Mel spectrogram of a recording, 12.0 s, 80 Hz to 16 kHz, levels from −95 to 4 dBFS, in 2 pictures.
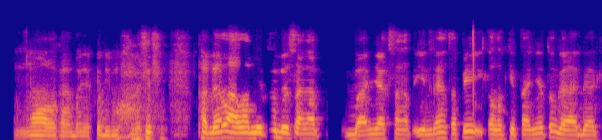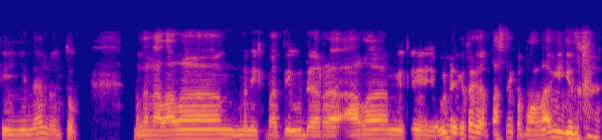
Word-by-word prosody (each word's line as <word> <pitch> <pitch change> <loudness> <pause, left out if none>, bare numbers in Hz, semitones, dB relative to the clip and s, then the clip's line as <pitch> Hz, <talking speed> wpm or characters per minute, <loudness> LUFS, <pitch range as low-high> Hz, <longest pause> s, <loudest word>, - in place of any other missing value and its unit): Mall, 105 -1 +1
Kak, 100 0 -3
banyak 100 0 -6
yang 110 - -3
di - - -5
mall 130 +1 -3
sih. 140 -2 0 0.3
Padahal 145 +1 +6
alam 140 0 +4
itu - - -1
udah 140 -3 +5
sangat 125 -1 +2 0.2
banyak, 120 +2 +1
sangat 120 -1 -5
indah. 125 +5 0
Tapi 155 +4 -1
kalau 120 -1 0
kitanya 120 +2 -1
tuh 155 +3 -3
enggak 120 -4 +4
ada 115 - 0
keinginan 115 +3 -4
untuk 115 0 -9 0.5
mengenal 110 0 -2
alam, 120 0 +1 0.2
menikmati 110 -1 -5
udara 110 -1 -1 0.2
alam 120 +2 +1
gitu - - -10
ya, 115 - -1
ya - - -6
sudah, 145 - +1
kita 135 - -3
sudah - - -2
pasti 115 +7 -4
ke - - -8
mall 115 0 -2
lagi 155 - +4
gitu, 140 - +5
Kak. 180 -6 -7
120 Hz, 200 wpm, -22 LUFS, 110-135 Hz, 0.5 s, Padahal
